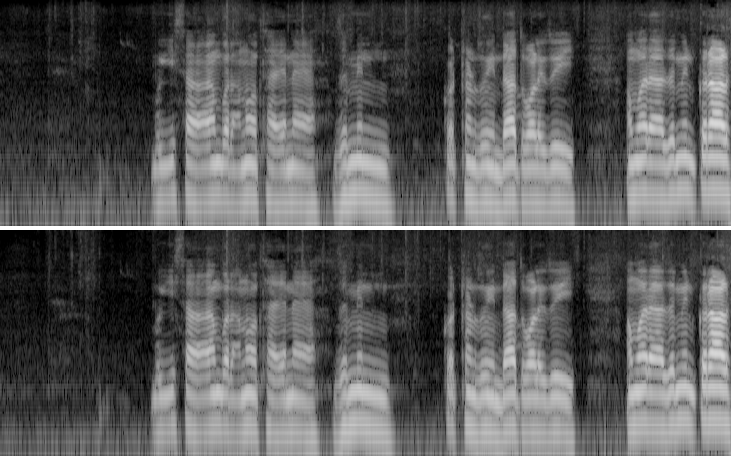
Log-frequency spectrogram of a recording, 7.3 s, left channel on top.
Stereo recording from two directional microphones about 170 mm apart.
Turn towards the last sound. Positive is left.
turn(degrees=-15)  # may be behind; listen again after turning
